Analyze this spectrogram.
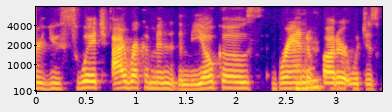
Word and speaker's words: Miyoko's: And so for February, I'm glad you told me how to pronounce that word. Miyoko's.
